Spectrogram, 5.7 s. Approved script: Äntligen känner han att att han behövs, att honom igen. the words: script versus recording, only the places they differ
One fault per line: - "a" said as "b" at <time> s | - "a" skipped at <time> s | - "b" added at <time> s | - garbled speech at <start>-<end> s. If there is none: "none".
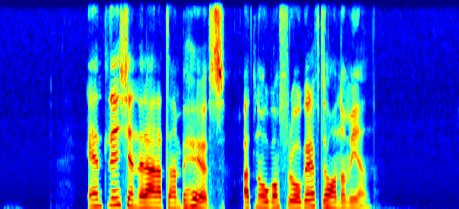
- "att" skipped at 2.1 s
- "någon frågar efter" added at 3.2 s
